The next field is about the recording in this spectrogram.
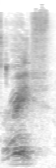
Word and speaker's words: Wraith: Oh, sorry, how's it pronounced? – Wraith. – Wraith? Ring Wraith, yeah.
